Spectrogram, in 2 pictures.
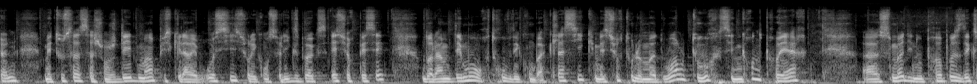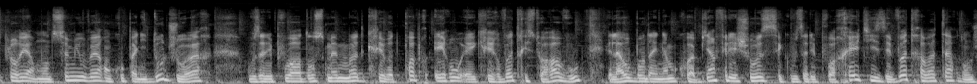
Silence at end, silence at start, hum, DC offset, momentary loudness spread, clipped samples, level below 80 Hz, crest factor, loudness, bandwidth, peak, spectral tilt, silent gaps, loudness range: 0 s; 0 s; none; under 0.1%; 4 LU; under 0.1%; -38 dBFS; 12 dB; -16 LUFS; 15.5 kHz; -4 dBFS; -5.5 dB/octave; none; 1 LU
